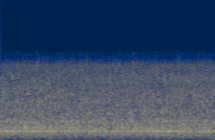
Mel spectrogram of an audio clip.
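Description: A steady, unchanging mechanical hum with a faint hiss beneath it, holding one low tone throughout.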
